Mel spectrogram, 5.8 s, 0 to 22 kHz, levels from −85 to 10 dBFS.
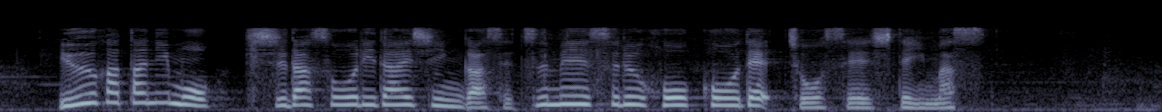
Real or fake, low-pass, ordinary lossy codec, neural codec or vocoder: real; none; none; none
